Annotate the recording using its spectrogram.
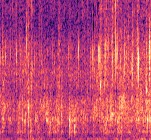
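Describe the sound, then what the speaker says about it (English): Chicken pieces frying in a pot give off a steady, dense crackle and sizzle of hot oil, close and even throughout. "Some pieces of chicken frying here."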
